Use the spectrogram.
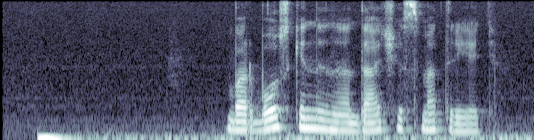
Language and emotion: Russian, neutral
